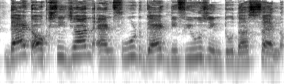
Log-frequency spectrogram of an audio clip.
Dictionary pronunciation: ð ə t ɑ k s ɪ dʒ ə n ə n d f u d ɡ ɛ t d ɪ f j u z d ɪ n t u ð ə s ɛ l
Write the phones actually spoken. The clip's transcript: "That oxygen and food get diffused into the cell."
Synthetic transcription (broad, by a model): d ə t ɑ k s ɪ dʒ ə n ə n d f u d ɡ ɛ t d ɪ f j u z d ɪ n t u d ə s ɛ l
